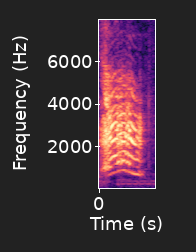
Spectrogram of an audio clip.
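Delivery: high short mock scream; retold scream. Retelling screaming back at the man, high mock yelp. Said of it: "I screamed too".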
